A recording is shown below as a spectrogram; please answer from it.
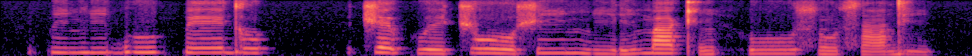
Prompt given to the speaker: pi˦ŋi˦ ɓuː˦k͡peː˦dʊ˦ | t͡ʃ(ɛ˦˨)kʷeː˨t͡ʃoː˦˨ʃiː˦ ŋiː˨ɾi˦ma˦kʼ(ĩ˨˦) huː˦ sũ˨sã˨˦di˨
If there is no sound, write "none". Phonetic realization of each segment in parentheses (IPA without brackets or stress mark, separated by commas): ɛ˦˨, ĩ˨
